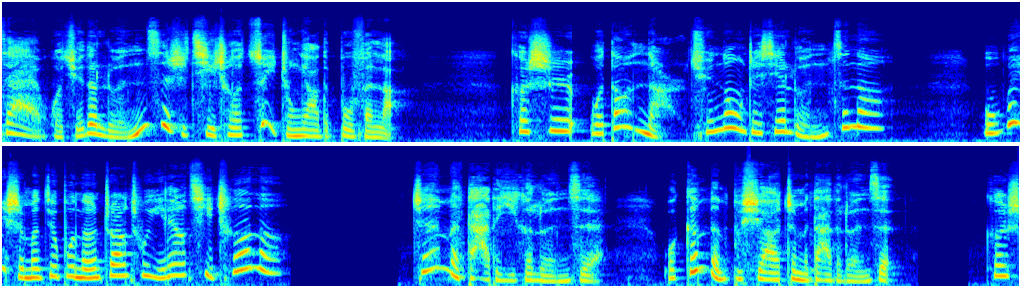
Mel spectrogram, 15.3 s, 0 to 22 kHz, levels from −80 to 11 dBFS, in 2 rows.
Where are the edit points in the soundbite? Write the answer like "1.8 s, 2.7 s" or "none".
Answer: 7.2 s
